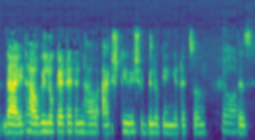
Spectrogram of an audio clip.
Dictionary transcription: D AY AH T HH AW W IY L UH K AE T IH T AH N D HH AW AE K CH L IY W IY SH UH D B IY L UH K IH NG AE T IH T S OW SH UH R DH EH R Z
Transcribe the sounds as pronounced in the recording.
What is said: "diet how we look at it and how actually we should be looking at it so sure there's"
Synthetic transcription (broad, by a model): D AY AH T HH AW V IY L UH K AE T IH T AH N D HH AW AE K CH L IY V IY SH UH D B IY L UH K IH NG AE T IH T S OW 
